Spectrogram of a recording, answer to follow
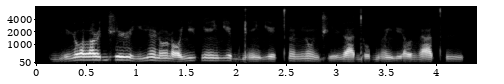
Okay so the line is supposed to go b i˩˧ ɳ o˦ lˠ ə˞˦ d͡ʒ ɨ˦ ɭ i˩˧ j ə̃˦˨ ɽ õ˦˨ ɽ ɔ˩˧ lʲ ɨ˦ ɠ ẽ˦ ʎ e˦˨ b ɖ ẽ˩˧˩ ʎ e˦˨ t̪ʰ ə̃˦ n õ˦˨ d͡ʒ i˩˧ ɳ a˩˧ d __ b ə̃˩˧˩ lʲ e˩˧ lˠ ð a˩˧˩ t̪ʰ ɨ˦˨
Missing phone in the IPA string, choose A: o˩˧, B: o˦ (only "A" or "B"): A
